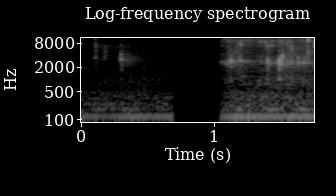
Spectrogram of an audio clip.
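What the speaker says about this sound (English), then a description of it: "Now you can still hear that sizzling." Squash flowers coated in rice flour fry in hot oil, giving a steady close hiss and sizzle with crackles, broken by a brief gap of silence before the sizzling returns louder.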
